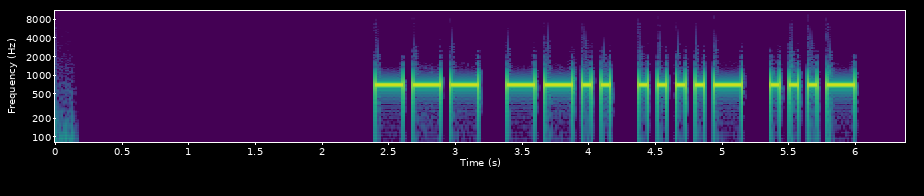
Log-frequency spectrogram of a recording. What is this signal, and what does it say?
Morse code, heard as a keyed tone, about 17 wpm, 700 Hz. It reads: OZ4V
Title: DXCC-100 Call Signs - 4 Characters - 17wpm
